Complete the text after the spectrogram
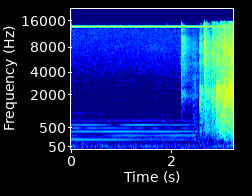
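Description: A choir sings a sustained chord.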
